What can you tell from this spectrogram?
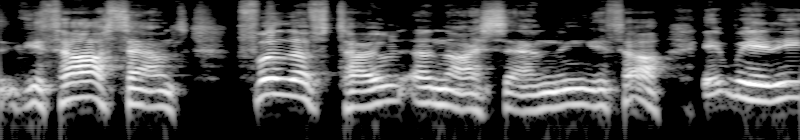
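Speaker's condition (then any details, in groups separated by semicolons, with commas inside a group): ALS; speech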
